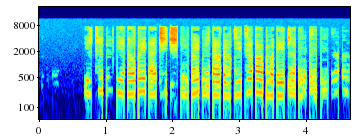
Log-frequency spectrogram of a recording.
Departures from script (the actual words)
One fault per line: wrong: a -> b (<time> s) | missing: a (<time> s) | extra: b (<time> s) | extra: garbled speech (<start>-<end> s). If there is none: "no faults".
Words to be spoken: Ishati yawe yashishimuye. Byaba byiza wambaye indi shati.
missing: indi (3.7 s)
